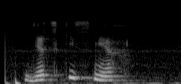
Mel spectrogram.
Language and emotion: Russian, positive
